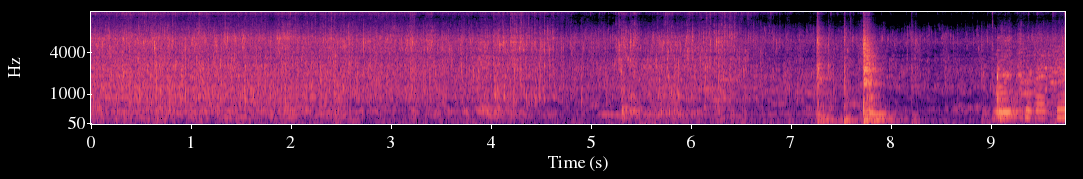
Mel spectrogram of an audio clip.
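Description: Water poured into braised meat for bhuna khichuri, a steady running trickle and splash with a few clinks of pan or utensil toward the end, close by.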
